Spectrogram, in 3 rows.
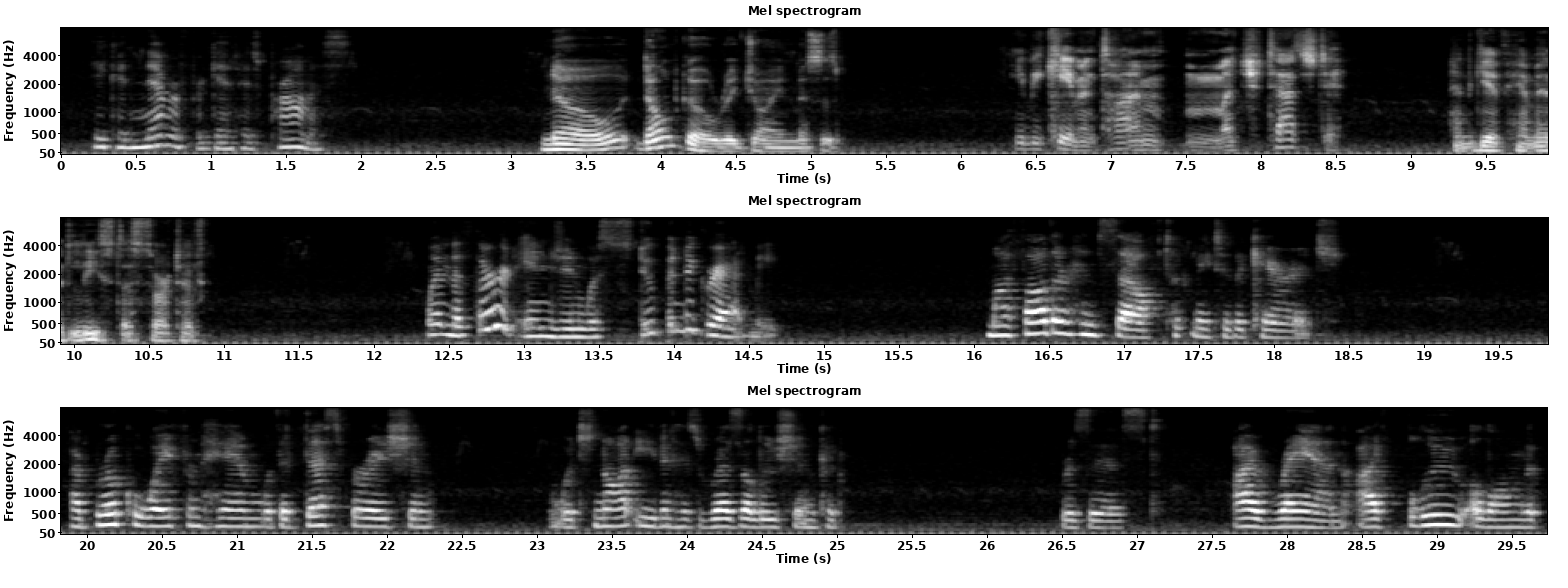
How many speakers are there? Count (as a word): six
